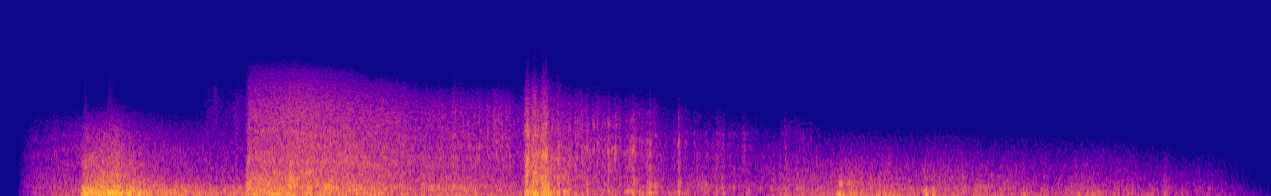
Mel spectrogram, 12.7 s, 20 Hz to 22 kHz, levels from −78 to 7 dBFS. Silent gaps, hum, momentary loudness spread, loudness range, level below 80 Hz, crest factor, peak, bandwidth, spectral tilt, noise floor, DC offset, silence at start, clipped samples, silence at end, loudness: none; none; 23 LU; 15 LU; -24 dBFS; 18 dB; 0 dBFS; 5 kHz; -11 dB/octave; -54 dBFS; under 0.1%; 0.3 s; under 0.1%; 0.85 s; -18 LUFS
